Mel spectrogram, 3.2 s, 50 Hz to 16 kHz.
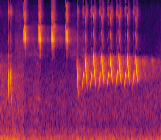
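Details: Night song of a thrush nightingale in Warsaw city centre, 12 May 2020, around 00:30, sung from thick branches roughly two metres up. A few separate high sharp notes, then a rapid run of about ten sliding chip notes, all clear over low city hum.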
